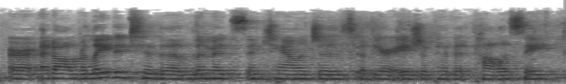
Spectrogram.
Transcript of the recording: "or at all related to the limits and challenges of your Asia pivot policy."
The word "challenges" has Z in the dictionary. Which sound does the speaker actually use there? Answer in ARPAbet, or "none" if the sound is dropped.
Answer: Z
